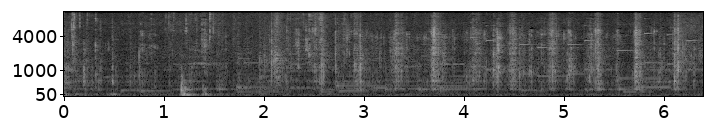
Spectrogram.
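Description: Close-miked chewing and mouth clicks of people eating rice and fried duck by hand, over soft background music with a simple melody. A dull low thump about a second in.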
